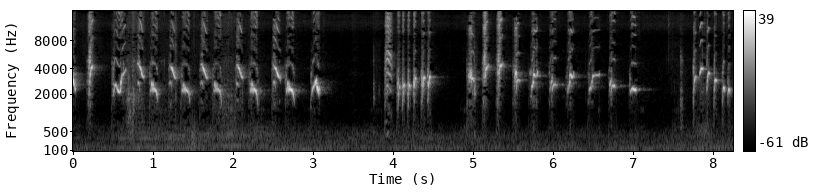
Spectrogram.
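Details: Greater green leafbird, a kept songbird, repeating paired downslurred whistles about three times a second, then buzzy chatter and another run of bright chips trailing off.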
